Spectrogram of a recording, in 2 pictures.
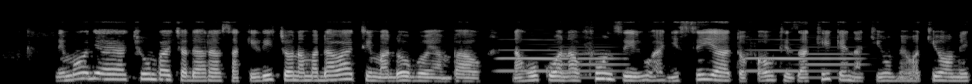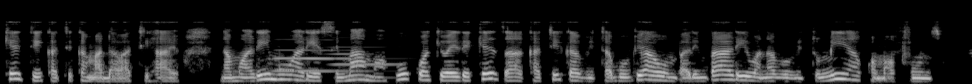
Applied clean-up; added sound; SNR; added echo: classical method spectral subtraction.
